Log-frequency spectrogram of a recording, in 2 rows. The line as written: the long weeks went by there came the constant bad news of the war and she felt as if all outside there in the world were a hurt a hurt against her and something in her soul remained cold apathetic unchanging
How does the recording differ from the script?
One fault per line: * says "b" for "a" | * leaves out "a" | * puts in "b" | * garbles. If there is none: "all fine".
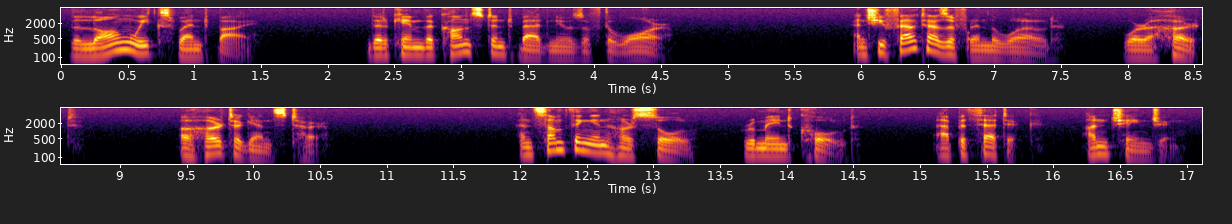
* leaves out "all outside there"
